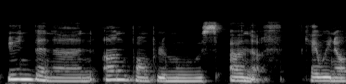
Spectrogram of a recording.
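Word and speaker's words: un œuf: I mentioned this before enough we actually pronounce the F at the end of that word these we do the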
